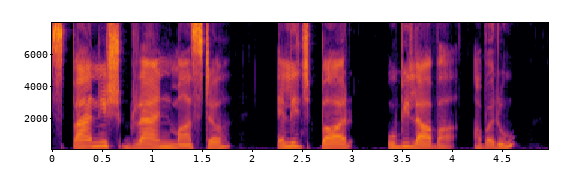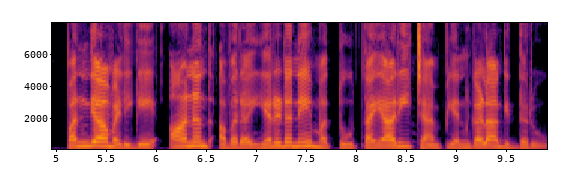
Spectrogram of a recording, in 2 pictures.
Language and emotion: Kannada, neutral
